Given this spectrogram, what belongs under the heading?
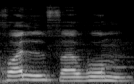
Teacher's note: এখানে খাল না বলে খল বলতে হবে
